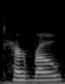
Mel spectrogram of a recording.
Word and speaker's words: tarot: that these tarot cards I think that's how you say it tarot even though it's spelled like teret anyways I'm sure you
